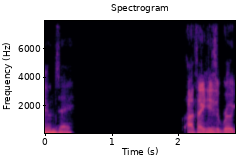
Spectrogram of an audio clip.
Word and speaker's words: Odunze: How do you say his last name? Odunze? However you say his last name. I say Odunze.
